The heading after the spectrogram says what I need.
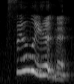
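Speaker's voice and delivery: high, loud and silly; playful. Acted. Teacher giggling with the children, high. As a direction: sing it out playfully.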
